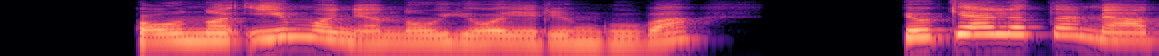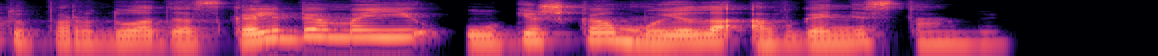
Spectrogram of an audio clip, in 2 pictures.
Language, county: Lithuanian, Šiauliai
